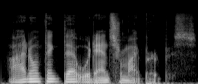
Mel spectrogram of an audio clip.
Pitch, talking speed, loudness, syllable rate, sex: 110 Hz, 240 wpm, -18 LUFS, 6.1 syllables/s, male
